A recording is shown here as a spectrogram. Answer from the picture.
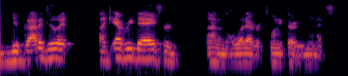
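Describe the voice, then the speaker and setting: Somewhat breathy, a man races along at a very fast pace with lively intonation. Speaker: family member telling childhood stories. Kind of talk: casual family chat. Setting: video call. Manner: repeats words, halting.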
